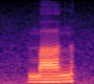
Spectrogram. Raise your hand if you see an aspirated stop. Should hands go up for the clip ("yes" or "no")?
no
